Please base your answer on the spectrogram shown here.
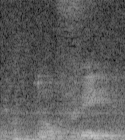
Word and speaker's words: Tawfik: And we start the first presentation with Tawfik from the Tawfik. Do I pronounce it correctly? Tawfik.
